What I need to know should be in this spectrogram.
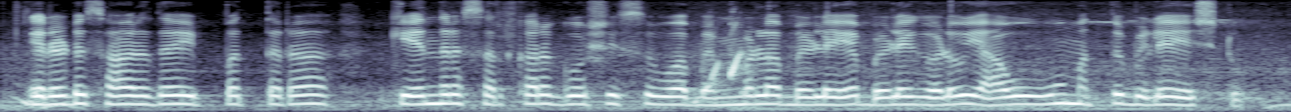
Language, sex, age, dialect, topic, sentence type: Kannada, female, 18-24, Central, agriculture, question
